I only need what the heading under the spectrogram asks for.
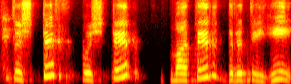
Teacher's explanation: తుష్టి తర్వాత విసర్గని హాఫ్ ఫ లాగా చదవాలి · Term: సగం విసర్గ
